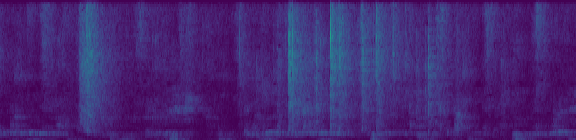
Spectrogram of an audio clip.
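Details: A Kelpie x Border Collie puppy, Izzy, eating peanut butter indoors. Fast, wet lapping clicks come in short bursts, roughly two or three licks per second, with soft chewing between.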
